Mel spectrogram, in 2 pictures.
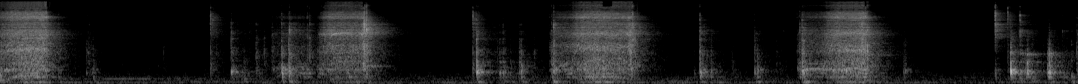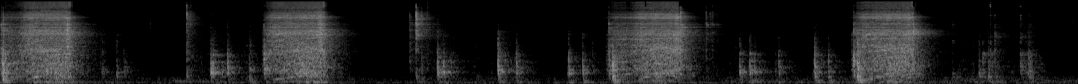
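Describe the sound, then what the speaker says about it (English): A cordless power drill removes the screws from an Asus PG27UQ monitor stand in about nine sharp, whirring bursts, each lasting a second or so, separated by short pauses. The drill is close and loud. "all I know is a drill makes it a lot faster"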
